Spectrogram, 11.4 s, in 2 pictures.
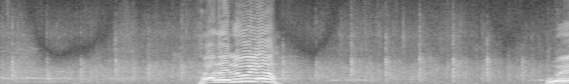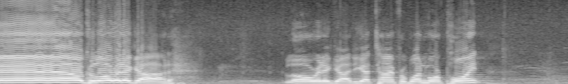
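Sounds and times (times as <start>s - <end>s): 
audience clapping hands: 0.0s - 6.6s
speech: 2.0s - 2.9s, 5.4s - 7.6s, 8.5s - 10.6s.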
